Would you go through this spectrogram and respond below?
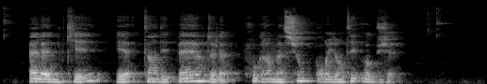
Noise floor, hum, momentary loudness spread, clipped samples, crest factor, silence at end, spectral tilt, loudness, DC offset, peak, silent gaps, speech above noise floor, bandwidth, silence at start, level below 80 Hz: -54 dBFS; none; 8 LU; under 0.1%; 16 dB; 0.85 s; -6 dB/octave; -20 LUFS; under 0.1%; -4 dBFS; none; 34 dB; 15 kHz; 0.3 s; -54 dBFS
